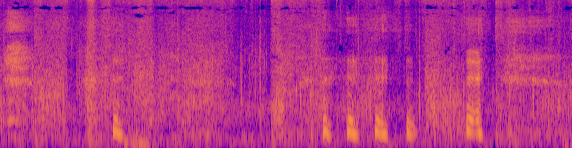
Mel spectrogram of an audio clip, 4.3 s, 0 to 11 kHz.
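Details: Hendo, a male Pomeranian puppy born 20 August 2021, on a playful winter walk, gives a short series of small sharp yaps, one alone then five quick ones close together, over footsteps and faint voices.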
